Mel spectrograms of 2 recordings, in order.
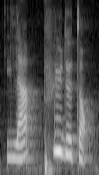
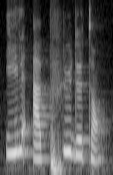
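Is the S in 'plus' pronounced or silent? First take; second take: silent; silent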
